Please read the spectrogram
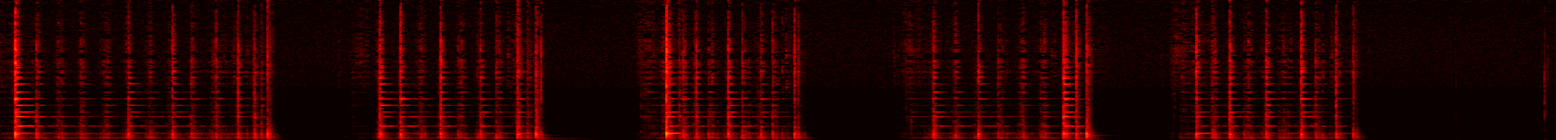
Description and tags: ARiggs Bowl Rolling and Wobbling
A bowl being dropped and wobbling.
